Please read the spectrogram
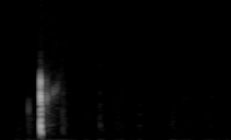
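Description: A single short click about half a second in.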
